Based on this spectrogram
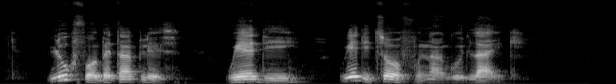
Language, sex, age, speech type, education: Nigerian Pidgin, male, 30-45, spontaneous, tertiary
